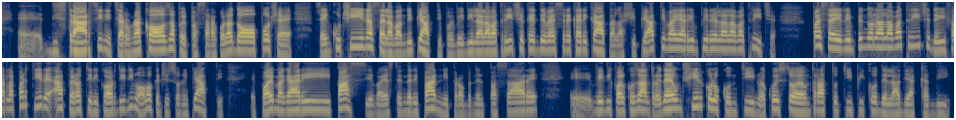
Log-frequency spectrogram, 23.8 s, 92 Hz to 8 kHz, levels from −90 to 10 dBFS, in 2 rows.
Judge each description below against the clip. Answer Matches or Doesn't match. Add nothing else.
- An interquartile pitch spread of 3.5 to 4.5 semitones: Matches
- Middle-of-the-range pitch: Matches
